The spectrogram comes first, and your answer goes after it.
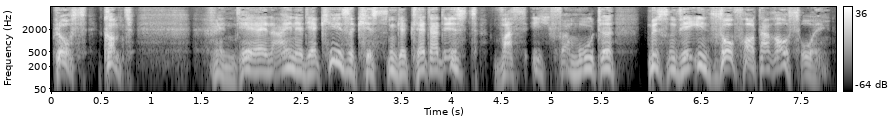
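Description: A man voicing a brisk, take-charge male hamster who speaks urgently. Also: mid-range voice, sing-song, pushed and bright, slightly rough, no echo, studio quality, voice pushed up, heavily acted.

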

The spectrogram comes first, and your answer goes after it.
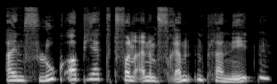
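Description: Man voicing a nervous storybook mum, soft and breathy, slightly higher. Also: sing-song, moderate pace, dry recording, studio quality. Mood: stunned. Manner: anxious, breathy. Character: worried mother, flustered but kind.

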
